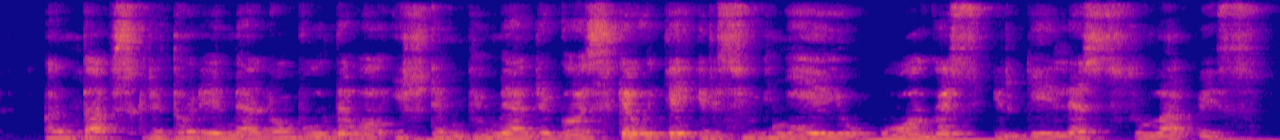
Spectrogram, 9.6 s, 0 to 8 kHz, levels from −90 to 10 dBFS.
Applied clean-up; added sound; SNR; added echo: none; none; none; reverberation time 0.3 s.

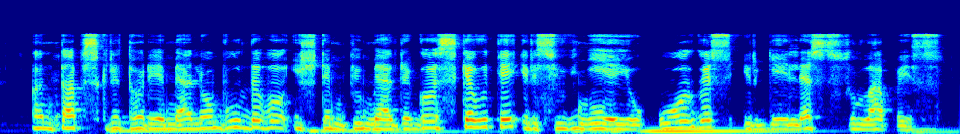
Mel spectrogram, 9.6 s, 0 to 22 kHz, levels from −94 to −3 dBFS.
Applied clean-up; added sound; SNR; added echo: none; none; none; none.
